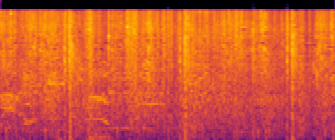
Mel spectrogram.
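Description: Rifle shots crack out in Call of Duty: World at War, several sharp reports spaced irregularly over a loud, busy battlefield din of distant gunfire and clatter.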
